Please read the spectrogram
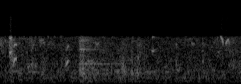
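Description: Several short, high, squeaky animal chirps, some dropping quickly in pitch, over a steady outdoor background hiss.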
